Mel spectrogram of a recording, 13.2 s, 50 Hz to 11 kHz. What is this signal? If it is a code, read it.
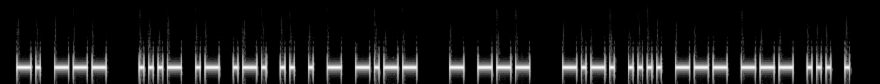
Morse code, heard as a keyed tone, about 17 wpm, 700 Hz. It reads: NO VARIETY TO CHOOSE
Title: Sentences from Top 1000 Words - Review Part 4 - 17wpm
